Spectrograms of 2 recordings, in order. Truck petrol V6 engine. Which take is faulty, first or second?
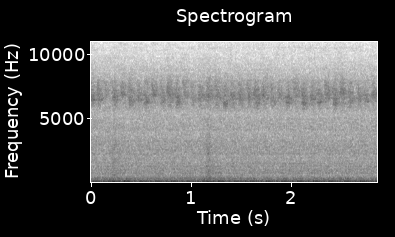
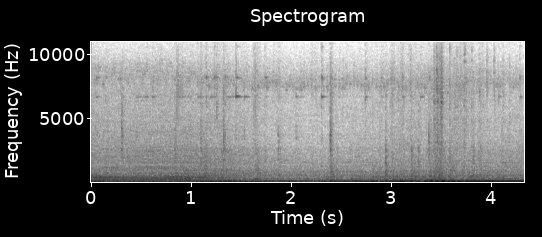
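first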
